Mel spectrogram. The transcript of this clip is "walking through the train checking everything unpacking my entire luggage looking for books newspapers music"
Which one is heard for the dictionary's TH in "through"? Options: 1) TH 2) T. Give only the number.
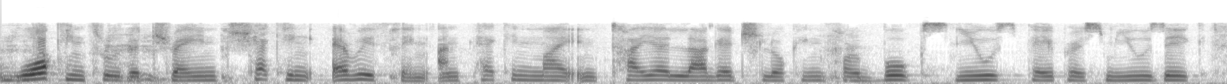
1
